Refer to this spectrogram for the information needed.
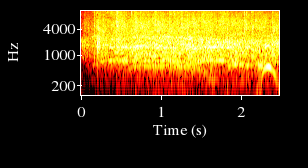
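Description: A crowd applauds steadily to vote on which of the performer's friends should play the role of Ash, a dense, even patter of many hands clapping that holds at the same level throughout, with a brief whoop rising over it near the end.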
